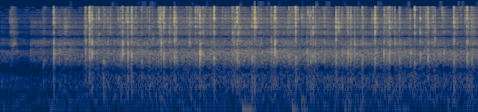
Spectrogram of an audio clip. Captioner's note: audience applauding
